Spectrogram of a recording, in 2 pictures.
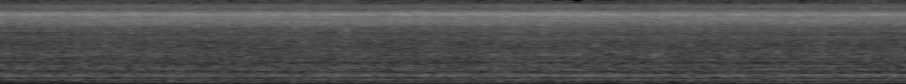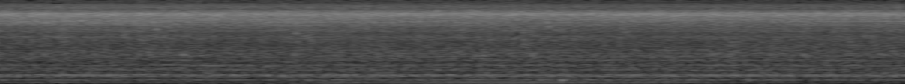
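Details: On a hot day, Japanese honey bees keep up fanning behaviour, producing a dense continuous buzz: a low, slightly wavering drone beneath a bright hissing wash, steady throughout.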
